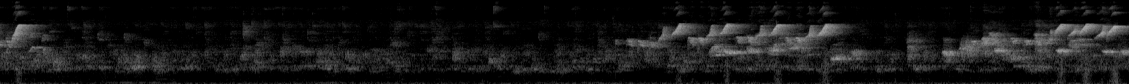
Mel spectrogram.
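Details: Horsfield's babbler, known locally as mantenan gunung, sings energetically after a quiet opening with soft noise: dense, high, rising chirped phrases build in two loud bursts toward the end.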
